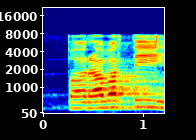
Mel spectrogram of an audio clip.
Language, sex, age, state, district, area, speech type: Odia, female, 30-45, Odisha, Nayagarh, rural, read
